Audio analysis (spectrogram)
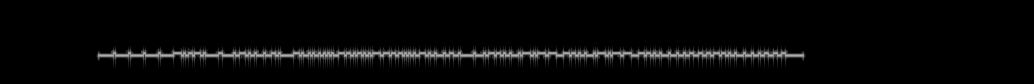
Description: RTTY (50 baud, 170 Hz shift), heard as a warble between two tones, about 1550 Hz centre. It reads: VA7HFY DE RA2K 339 339 128 128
